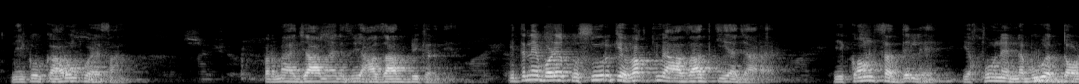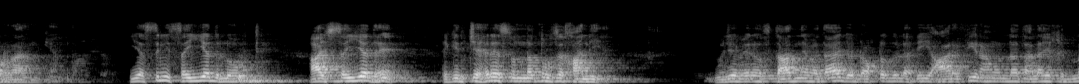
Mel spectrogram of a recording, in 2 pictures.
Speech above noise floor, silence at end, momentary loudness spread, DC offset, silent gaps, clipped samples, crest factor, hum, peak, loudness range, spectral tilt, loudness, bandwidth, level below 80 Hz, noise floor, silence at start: 46 dB; 0 s; 15 LU; under 0.1%; none; under 0.1%; 16 dB; none; 0 dBFS; 3 LU; -8 dB/octave; -17 LUFS; 7.4 kHz; -62 dBFS; -62 dBFS; 0.1 s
